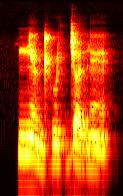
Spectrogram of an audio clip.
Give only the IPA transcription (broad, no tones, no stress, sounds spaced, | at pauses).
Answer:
ɲ ɛ̃ ɖʱ u lʲ ɟ ʌ r ɛ̃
